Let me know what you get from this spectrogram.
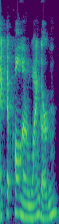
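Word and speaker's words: Weingarten: And just so you know, Wine Garden Rights, in case you want to do some research, is spelled WEINGARDEN.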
